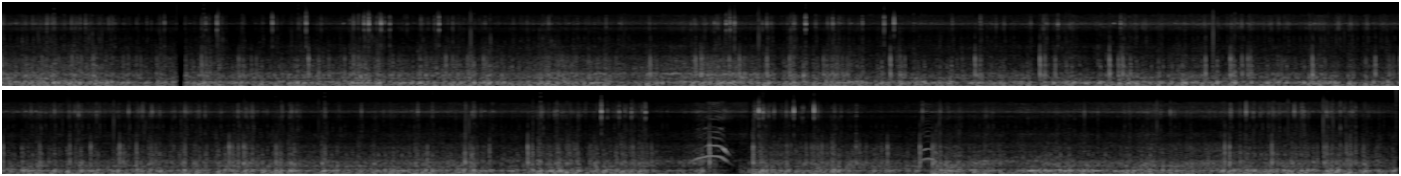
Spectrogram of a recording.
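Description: Bicycle tyres roll fast over a dirt trail.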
